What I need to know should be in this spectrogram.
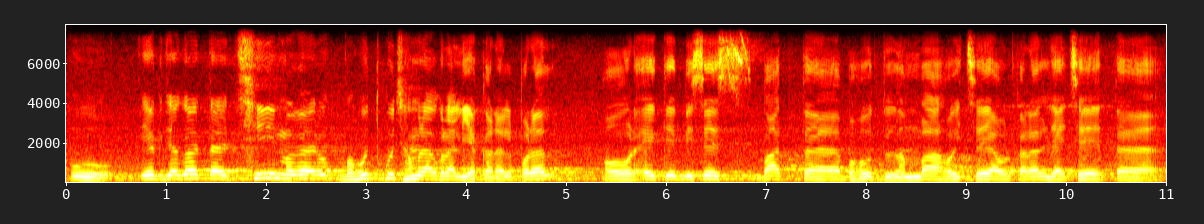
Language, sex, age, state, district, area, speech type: Maithili, male, 45-60, Bihar, Supaul, rural, spontaneous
